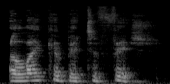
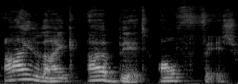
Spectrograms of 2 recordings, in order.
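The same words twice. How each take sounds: First: The small words are reduced to weak schwa vowels. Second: The small words keep their full vowels. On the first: The speaker calls it right. "The I gets weakened into sort of, uh, ... a bit becomes, uh, the schwa" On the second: The speaker calls it wrong. "we don't say"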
